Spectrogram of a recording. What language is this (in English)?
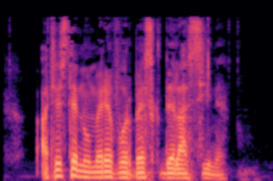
Romanian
